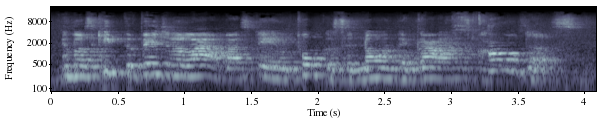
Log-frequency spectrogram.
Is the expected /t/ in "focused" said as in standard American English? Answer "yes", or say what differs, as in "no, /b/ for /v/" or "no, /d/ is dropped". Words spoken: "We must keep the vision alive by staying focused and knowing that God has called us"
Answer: no, /t/ is dropped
